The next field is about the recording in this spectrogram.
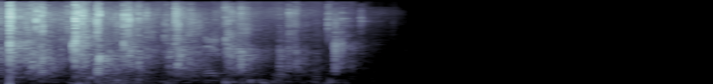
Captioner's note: audience applauding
